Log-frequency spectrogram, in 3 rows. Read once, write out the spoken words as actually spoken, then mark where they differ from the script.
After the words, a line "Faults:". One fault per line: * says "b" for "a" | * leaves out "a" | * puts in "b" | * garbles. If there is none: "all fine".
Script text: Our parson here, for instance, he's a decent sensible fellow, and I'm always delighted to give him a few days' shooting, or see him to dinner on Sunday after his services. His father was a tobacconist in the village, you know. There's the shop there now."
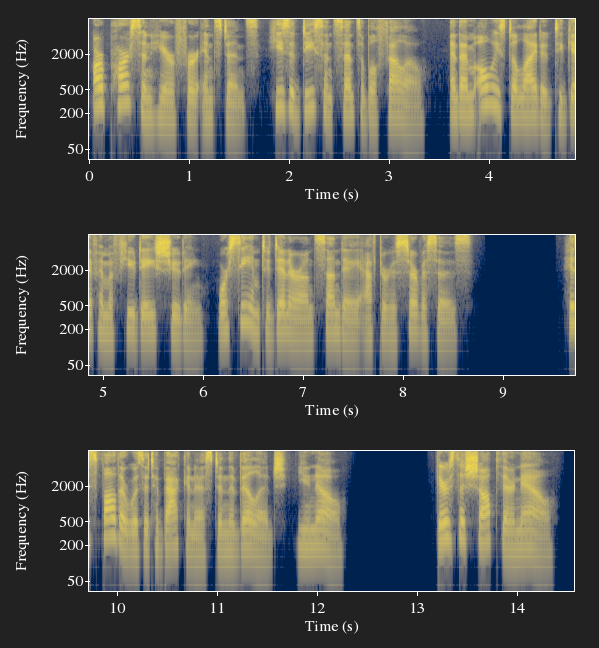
Our parson here, for instance, he's a decent sensible fellow, and I'm always delighted to give him a few days' shooting, or see him to dinner on Sunday after his services. His father was a tobacconist in the village, you know. There's the shop there now."
Faults:
all fine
